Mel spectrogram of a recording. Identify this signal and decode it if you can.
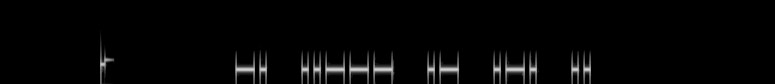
Morse code, heard as a keyed tone, about 20 wpm, spaced as for 15 wpm, 700 Hz. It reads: N2ARI
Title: 088 Lesson 15g - Number 5 - Call Signs 20wpm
